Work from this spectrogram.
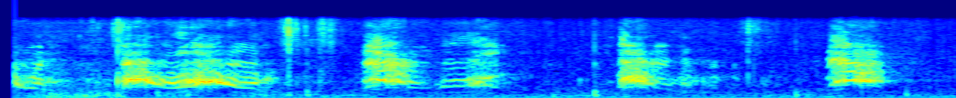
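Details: An American Pit Bull Terrier in protection training gives loud, harsh barks in bursts, about four roughly spaced volleys over five seconds, with some faint human voice in the background.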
